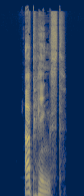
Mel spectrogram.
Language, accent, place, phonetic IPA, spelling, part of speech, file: German, Germany, Berlin, [ˈapˌhɪŋst], abhingst, verb, De-abhingst.ogg
- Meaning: second-person singular dependent preterite of abhängen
